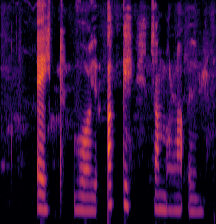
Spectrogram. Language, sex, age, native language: Icelandic, female, 8, Icelandic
